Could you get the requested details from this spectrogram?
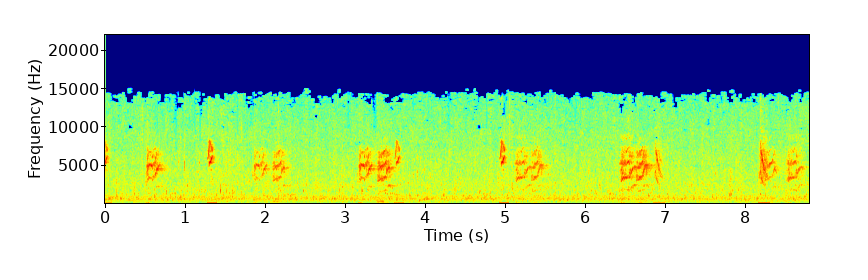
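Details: Calling female double-collared seedeater, recorded for bird training: short, high, slightly buzzy chip notes in loose clusters, spaced irregularly about a second apart, with a steady soft hiss behind.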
